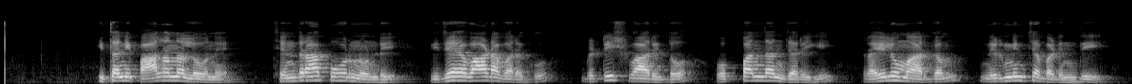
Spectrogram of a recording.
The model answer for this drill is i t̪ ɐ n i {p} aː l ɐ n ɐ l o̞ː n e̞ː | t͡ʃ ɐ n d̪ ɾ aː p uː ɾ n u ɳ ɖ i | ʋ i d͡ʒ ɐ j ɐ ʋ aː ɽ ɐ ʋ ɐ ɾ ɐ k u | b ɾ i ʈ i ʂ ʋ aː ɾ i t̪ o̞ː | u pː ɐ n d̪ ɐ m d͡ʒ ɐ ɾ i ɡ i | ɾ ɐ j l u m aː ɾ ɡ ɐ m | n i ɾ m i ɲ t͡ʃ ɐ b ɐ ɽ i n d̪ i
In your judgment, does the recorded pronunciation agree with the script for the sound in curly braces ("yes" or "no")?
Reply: yes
